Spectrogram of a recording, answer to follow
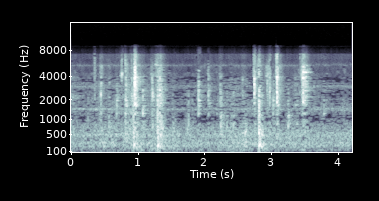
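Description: Steel chain clinking and knocking in short, sharp clicks as it is hooked onto an engine tilter, with a couple of clinks about a second in and a quick cluster near three seconds.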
